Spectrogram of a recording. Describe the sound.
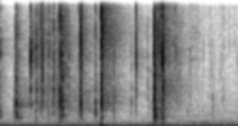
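Wrapper of a dark chocolate sea salt bar being torn open: many sharp, crinkly crackles in quick, irregular bursts, some louder snaps among them, with no voices.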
